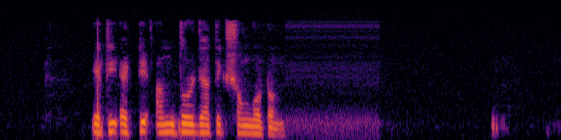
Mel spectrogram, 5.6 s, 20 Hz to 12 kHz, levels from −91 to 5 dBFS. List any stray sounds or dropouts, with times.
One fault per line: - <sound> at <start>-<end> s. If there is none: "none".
none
